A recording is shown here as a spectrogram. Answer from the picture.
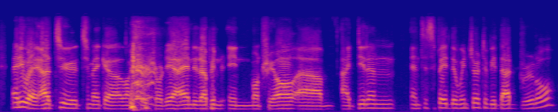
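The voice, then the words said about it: European-sounding accent. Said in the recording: “my accent is much worse than Max's. Mine is terrible. I sound like, you know, very European”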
